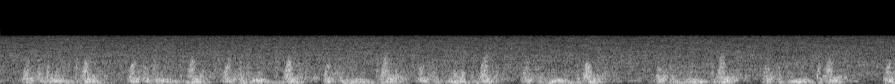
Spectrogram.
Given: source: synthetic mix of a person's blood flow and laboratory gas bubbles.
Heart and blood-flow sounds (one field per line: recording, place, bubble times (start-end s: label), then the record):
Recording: Doppler ultrasound of blood flow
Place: precordium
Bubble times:
4.14-4.28 s: bubbles
From the record:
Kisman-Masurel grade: 111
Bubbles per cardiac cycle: 1 to 2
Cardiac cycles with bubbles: 1 to 10%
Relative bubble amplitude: barely perceptible (0.100 to 0.250)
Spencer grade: 1 (occasional bubble signal discernible with the cardiac motion signal, with majority of cardiac periods free of bubbles)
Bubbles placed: anywhere in the cardiac cycle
